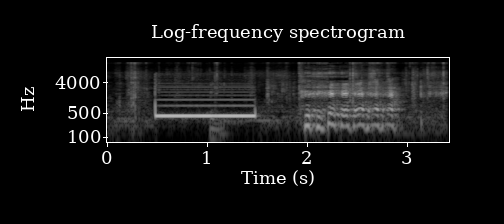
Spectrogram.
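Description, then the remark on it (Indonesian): A steady electronic telephone tone sounds for about one second while a call is being dialed out, loud and clean, with faint background noise before it and voices talking right after. “Memanggil kayak nih nah berdering”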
